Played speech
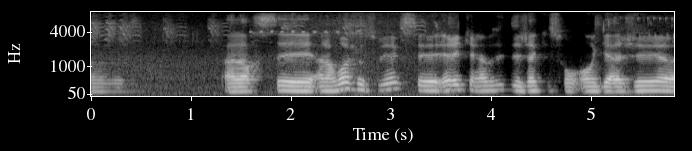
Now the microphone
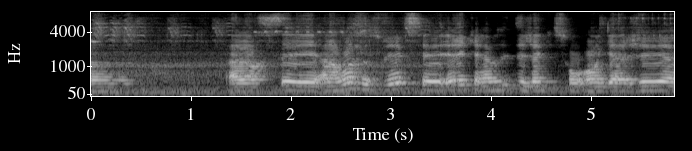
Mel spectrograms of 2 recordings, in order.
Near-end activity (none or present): none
